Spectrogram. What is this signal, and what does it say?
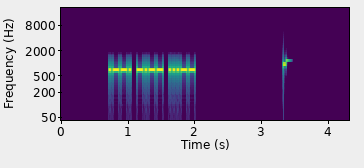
Morse code, heard as a keyed tone, about 40 wpm, 700 Hz. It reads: PY3
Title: Callsign Prefixes for Top 50 DXCC - 40wpm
